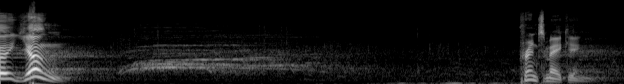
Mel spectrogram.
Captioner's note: audience cheering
